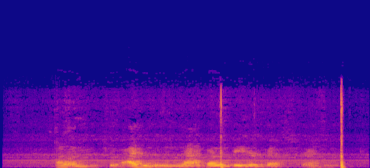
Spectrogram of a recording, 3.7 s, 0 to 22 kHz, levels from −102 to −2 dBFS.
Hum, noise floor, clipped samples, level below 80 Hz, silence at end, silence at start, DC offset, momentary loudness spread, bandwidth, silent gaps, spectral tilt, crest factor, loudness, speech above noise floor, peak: none; -51 dBFS; under 0.1%; -70 dBFS; 0.25 s; 0.45 s; under 0.1%; 16 LU; 12 kHz; none; -5.5 dB/octave; 24 dB; -26 LUFS; 25 dB; -2 dBFS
